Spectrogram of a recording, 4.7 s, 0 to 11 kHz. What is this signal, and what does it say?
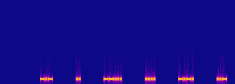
Morse code, heard as a keyed tone, about 44 wpm, spaced as for 15 wpm, 700 Hz. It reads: KI7HCU
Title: USA Call Signs - 6 Characters - 6x Character Spacing - 45wpm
